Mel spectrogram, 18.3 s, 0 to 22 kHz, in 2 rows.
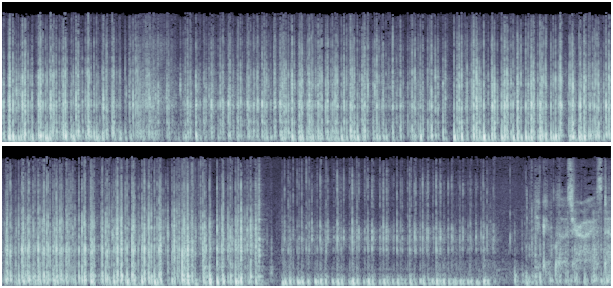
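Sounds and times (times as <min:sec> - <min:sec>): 
typing on a keyboard: 0:00.0 - 0:18.2.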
